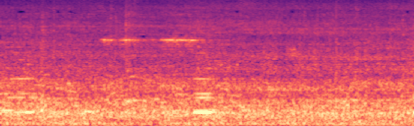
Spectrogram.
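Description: An egg omelette frying in plenty of butter in a steel pan on a gas stove: a steady noisy sizzle under the general noise of a busy street stall, with a couple of brief faint squeaky tones, one about two seconds in.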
